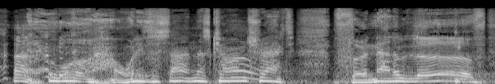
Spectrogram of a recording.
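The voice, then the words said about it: Put-on sexy seductive voice. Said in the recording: “That's sexy voice ... sexy voice.”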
